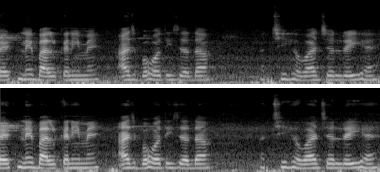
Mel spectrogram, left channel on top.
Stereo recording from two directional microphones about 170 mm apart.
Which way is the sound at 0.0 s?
15° right (ahead or behind).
